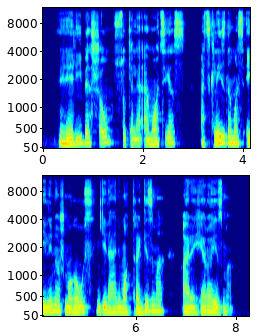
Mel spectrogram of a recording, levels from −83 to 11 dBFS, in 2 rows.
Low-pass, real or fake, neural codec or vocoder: 10.8 kHz; real; none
